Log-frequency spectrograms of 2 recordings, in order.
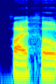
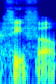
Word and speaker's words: FIFO: So this ordering principle is sometimes called first in, first out, or FIFO, FIFO, or FIFO, depending how you want to pronounce it.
